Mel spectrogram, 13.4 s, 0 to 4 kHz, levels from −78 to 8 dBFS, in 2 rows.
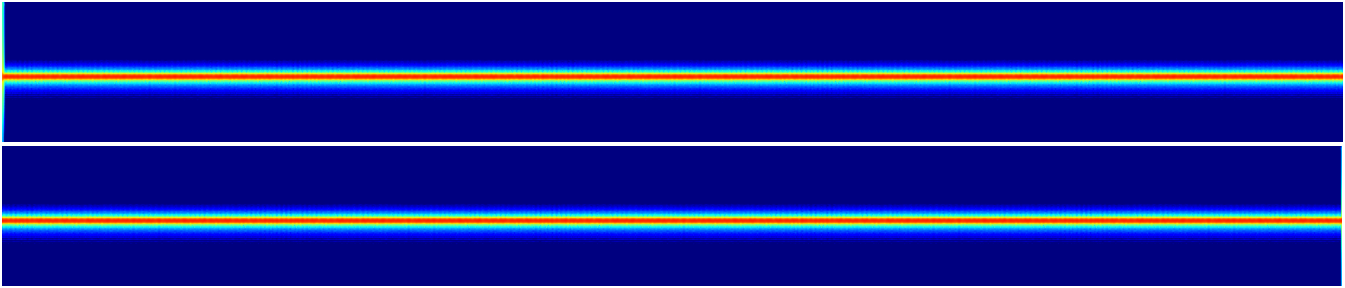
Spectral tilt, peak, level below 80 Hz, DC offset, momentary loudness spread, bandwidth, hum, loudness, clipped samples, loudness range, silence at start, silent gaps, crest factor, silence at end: -3 dB/octave; -2 dBFS; under -90 dBFS; under 0.1%; 0 LU; 1.2 kHz; none; -7 LUFS; under 0.1%; 0 LU; 0 s; none; 4 dB; 0 s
